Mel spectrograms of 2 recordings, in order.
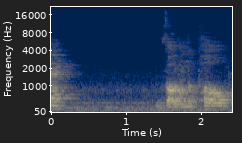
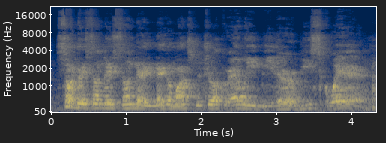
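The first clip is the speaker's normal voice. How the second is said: loud, higher monster truck rally promo; 4 semitones higher, 7 dB louder than usual. Acted. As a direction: hype it like a radio ad, slowing at the end. Spoof radio commercial.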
